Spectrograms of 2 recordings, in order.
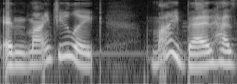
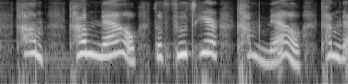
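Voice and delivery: high-pitched, urgent, hustling voice; 9 semitones higher than usual. Retelling how mom, who had yelled from the stairs, rushed the speaker down: imitating mom rushing someone. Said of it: "trying to rush me down the stairs".

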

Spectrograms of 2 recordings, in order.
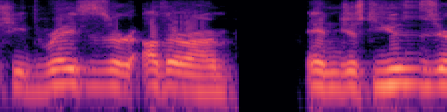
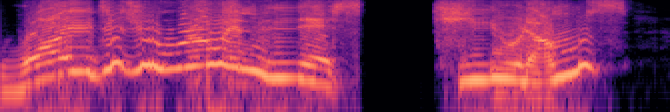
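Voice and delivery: furious, high, raised voice; 8 semitones higher, 6 dB louder than usual. Game master as a woman blocking a player's shield, angry. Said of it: "she looks very angry and looks directly into your eyes and goes".

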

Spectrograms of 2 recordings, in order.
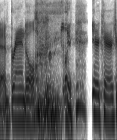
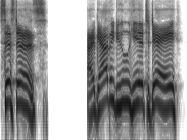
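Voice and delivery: shouted loudly at much higher pitch; 8 semitones higher than usual. Game master voices an Amazonian woman addressing her sisters; shouting Amazonian woman voice. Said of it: "a very attractive looking Oonga Boonga woman, Amazonian woman".

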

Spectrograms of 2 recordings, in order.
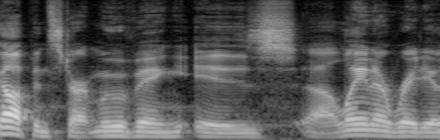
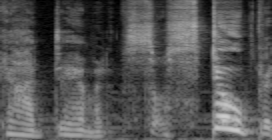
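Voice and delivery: mock muttering under breath, higher and quieter; 5 semitones higher, 4 dB quieter than usual. Recapping a game scene, acting out a character muttering under his breath. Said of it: "He mutters to himself under his breath".

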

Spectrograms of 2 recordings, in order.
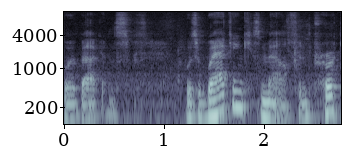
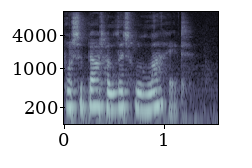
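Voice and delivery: apologetic, sorry-sounding, pitched-up, small voice; 7 semitones higher than usual. Reader voices Bilbo's question to Thorin and the dwarves, apologetically. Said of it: "Said Bilbo apologetically".

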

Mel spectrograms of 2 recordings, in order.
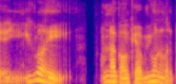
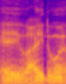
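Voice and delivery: fake deepened voice; 6 semitones lower than usual. Admitting he deepens his voice with people, showing how he greets someone: fake deepened voice. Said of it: "I'll just start talking like that".

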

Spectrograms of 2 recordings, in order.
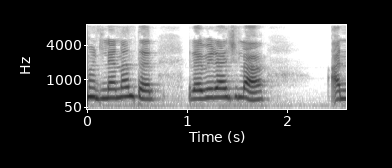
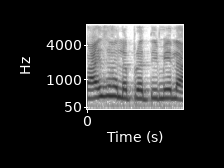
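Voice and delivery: plain

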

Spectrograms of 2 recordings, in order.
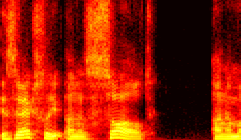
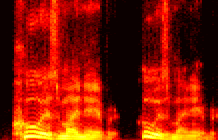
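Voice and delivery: put-on Washington lawyer voice; 3 dB louder than usual. Retelling the lawyer's question to Jesus, in a Washington lawyer tone. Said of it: "a Washington lawyer. I can tell that tone of voice".

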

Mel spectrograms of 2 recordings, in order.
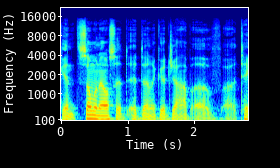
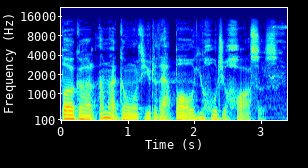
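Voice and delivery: put-on sassy Southern belle voice; 4 dB quieter than usual. Showing how to say 'hold your hosses', sassy southern belle voice. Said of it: "you say it like a sassy Southern yeah. belle".

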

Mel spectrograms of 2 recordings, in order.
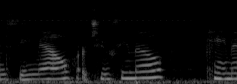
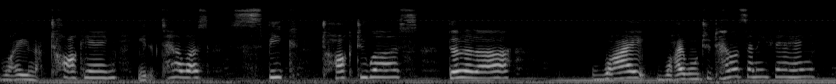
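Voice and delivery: mock angry, loud, insistent demanding tone; 4 semitones higher, 5 dB louder than usual. Retelling how someone came in and got mad at her, imitating someone getting mad. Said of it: "they got mad at me".

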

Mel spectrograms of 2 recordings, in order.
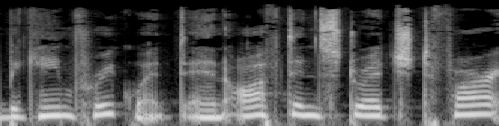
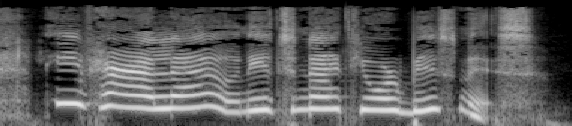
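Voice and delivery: high, mocking parroting tone; 11 semitones higher than usual. The tallest boy mimics Sandy, mocking her in a fake voice. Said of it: "calling out in a fake voice".

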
